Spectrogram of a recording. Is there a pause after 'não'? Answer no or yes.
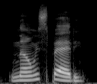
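no. The two words run together without a pause. The listener is told not to wait. "se eu escrever assim, não espere, mudou o sentido"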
